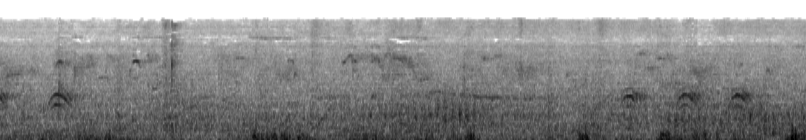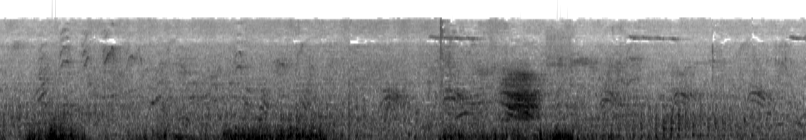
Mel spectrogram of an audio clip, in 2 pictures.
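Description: Open-air park ambience with birds calling now and then, short arched calls in little runs of two or three. Low muffled rumbles swell up a few times in the second half and are the loudest sounds.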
